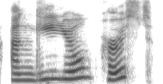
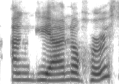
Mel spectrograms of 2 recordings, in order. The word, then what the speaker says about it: Anguiano Hurst: Et Rose Anguillo Hurst, je pense que que j'ai bien prononcé votre nom, so Anguiano Hurst.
